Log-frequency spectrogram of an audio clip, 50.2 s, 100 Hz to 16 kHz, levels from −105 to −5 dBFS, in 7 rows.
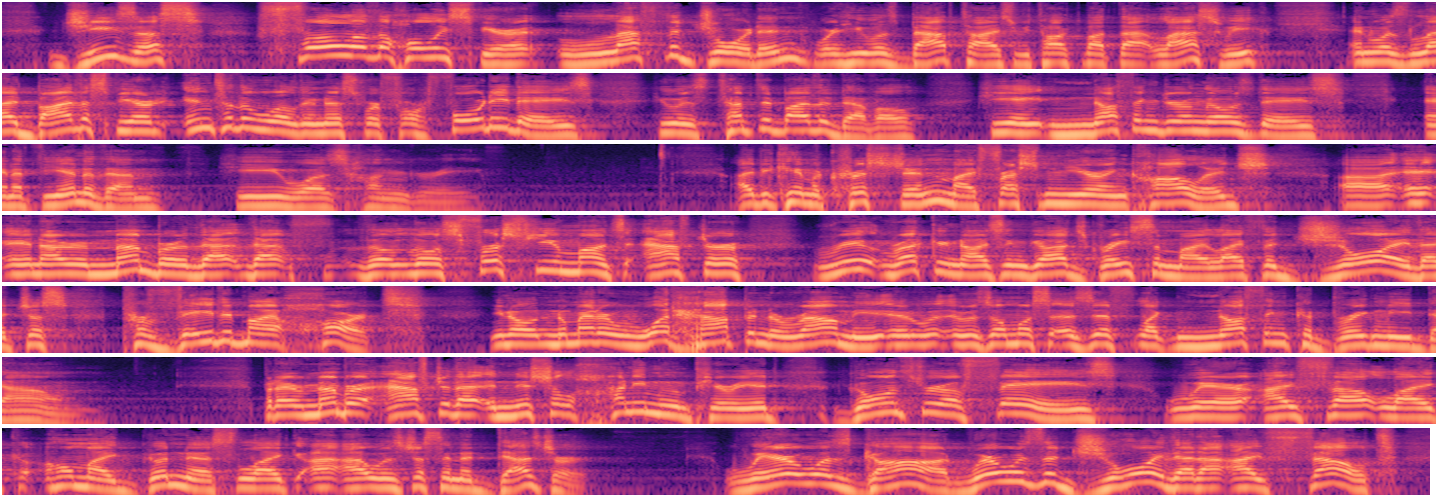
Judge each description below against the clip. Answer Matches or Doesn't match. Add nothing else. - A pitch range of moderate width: Matches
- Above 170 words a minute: Matches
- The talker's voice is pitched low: Doesn't match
